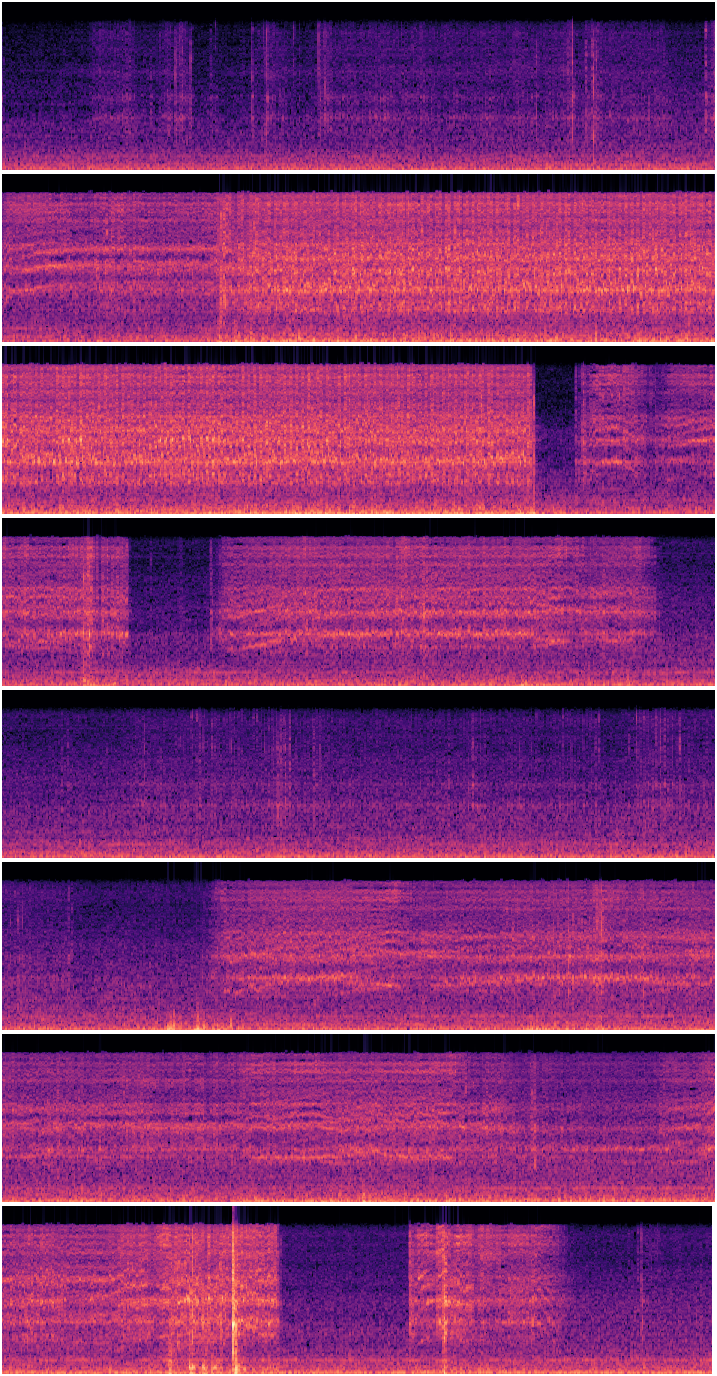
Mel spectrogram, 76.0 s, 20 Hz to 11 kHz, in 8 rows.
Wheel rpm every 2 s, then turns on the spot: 10, 10, 20, 20, 50, 160, 140, 160, 170, 150, 160, 170, 160, 80, 100, 40, 110, 110, 60, 10, 20, 20, 20, 20, 0, 90, 110, 110, 120, 110, 110, 110, 70, 140, 180, 40, 140, 10.
0-8 40-48 74-76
